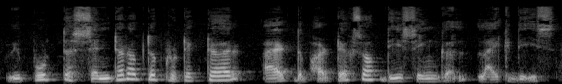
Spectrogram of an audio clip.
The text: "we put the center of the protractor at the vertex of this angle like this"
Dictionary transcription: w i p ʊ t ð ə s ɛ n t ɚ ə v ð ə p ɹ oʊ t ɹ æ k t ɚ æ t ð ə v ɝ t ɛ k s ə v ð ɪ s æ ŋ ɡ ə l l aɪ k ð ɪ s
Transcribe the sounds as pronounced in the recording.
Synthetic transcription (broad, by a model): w i p ʊ t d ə s ɛ n t ɚ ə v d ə p ɹ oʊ t ɛ k t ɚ æ t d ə p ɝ t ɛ k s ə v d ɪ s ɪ ŋ ɡ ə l l aɪ k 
